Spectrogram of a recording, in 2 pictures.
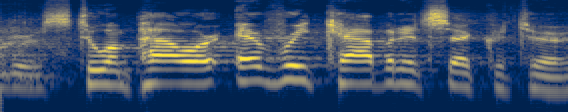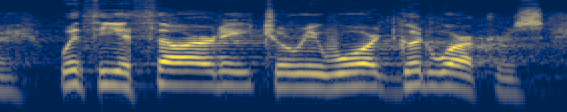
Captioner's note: applause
